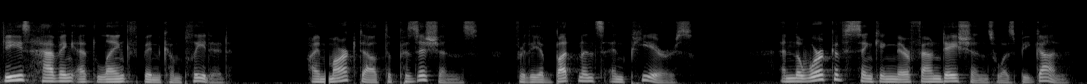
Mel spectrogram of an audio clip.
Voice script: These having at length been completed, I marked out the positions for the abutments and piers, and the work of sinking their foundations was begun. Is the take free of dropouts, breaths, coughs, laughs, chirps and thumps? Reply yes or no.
no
